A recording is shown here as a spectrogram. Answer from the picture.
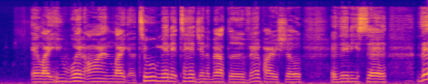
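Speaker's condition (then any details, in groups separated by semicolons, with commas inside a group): No condition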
